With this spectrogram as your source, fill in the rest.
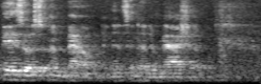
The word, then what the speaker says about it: Bezos: and I actually got to hear Jeff Bezos pronounce his own name it's Jeff Bezos so this poem is a response to a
